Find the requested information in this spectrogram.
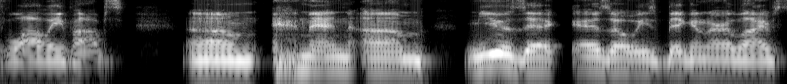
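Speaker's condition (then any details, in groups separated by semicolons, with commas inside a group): ALS; normal a year ago, no longer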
